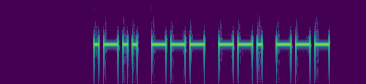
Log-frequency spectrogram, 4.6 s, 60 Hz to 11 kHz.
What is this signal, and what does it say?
Morse code, heard as a keyed tone, about 20 wpm, 690 Hz. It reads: LOGO
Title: Build A Word - 1 Letter At A Time - 4-Letter Words - 20wpm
